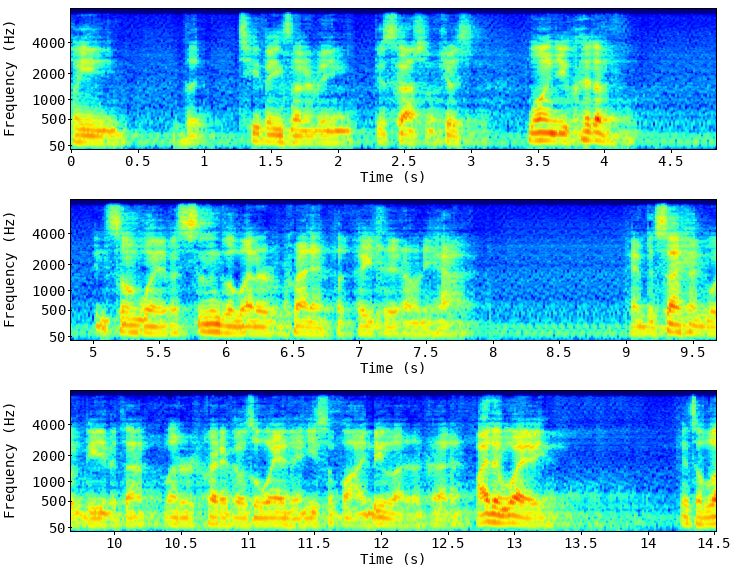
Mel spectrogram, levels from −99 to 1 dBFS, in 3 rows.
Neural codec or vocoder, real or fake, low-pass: codec, 16 kHz, 1 kbps, FunCodec, trained on Chinese and English, 50 frames a second; fake; 7.2 kHz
